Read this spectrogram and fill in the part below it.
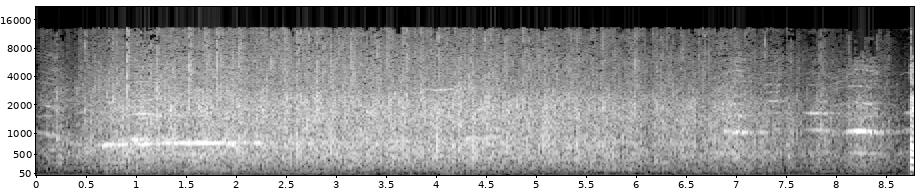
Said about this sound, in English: Well, give her a round of applause anyway. God bless her.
